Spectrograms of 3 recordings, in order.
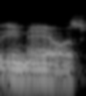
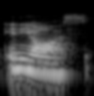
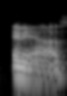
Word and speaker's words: INEOS: company name I say I call it inos but it's any you know we we Deb that it's anyos okay anyos okay okay we actually just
